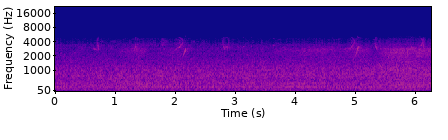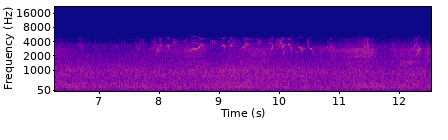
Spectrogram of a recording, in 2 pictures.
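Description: Small birds chirping in short calls over a steady hiss, the calls coming thickest about eight to ten seconds in.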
